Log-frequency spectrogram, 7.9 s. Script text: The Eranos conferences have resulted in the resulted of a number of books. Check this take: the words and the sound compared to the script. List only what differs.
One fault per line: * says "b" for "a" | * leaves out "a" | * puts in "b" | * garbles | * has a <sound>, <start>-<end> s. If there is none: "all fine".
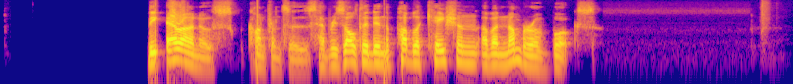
* says "publication" for "resulted"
